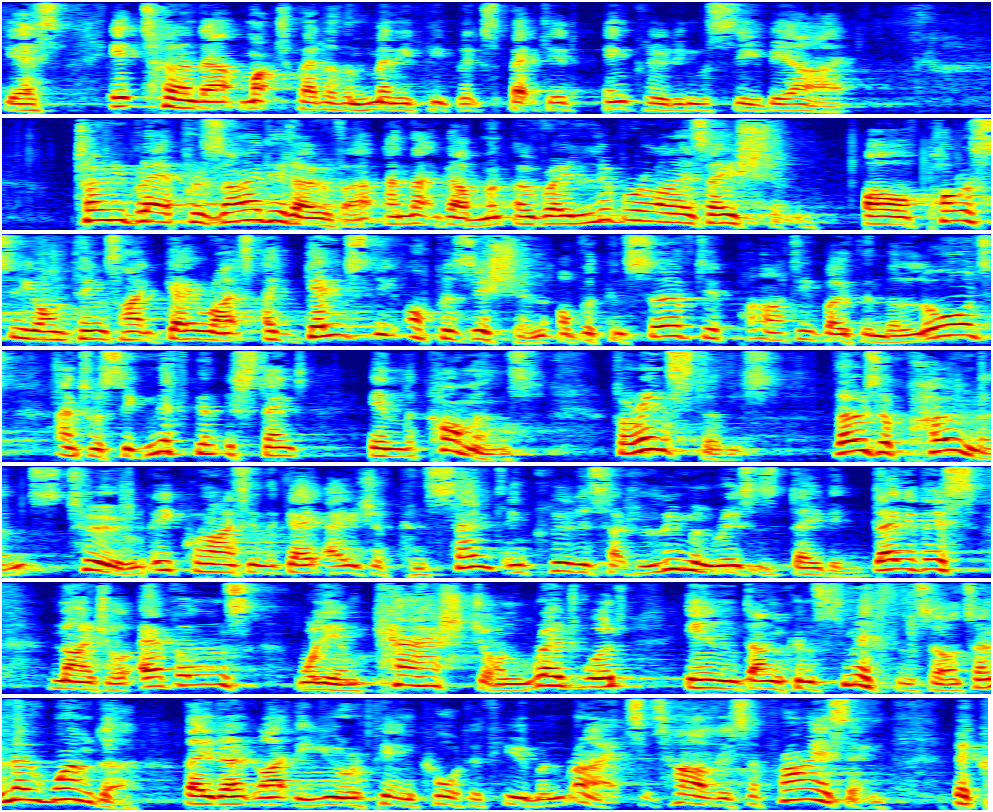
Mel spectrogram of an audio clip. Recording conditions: live audience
